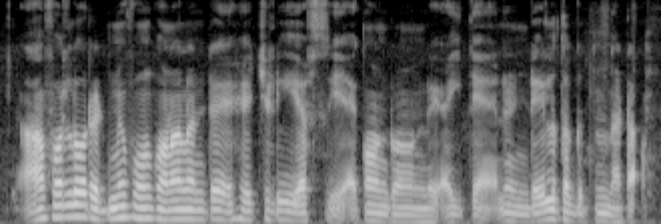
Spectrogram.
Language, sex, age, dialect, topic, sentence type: Telugu, male, 18-24, Utterandhra, banking, statement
